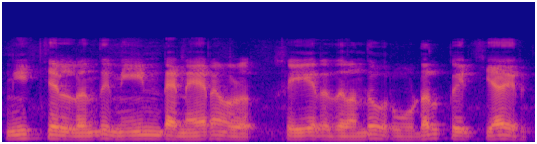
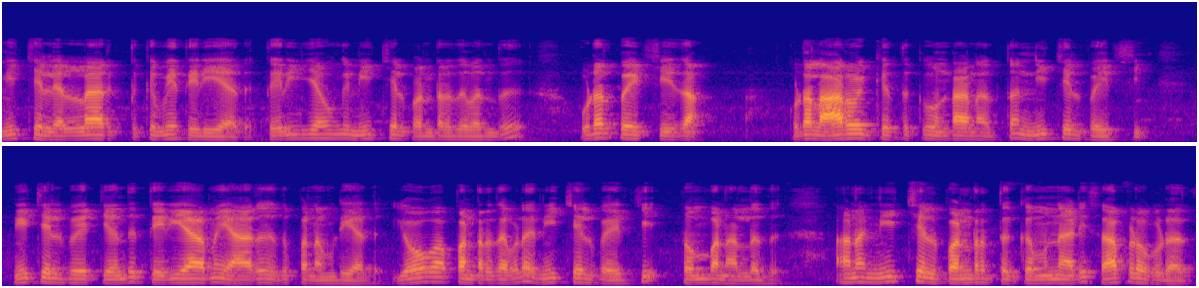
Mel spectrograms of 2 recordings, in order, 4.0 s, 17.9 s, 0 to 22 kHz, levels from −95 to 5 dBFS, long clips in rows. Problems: none marked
